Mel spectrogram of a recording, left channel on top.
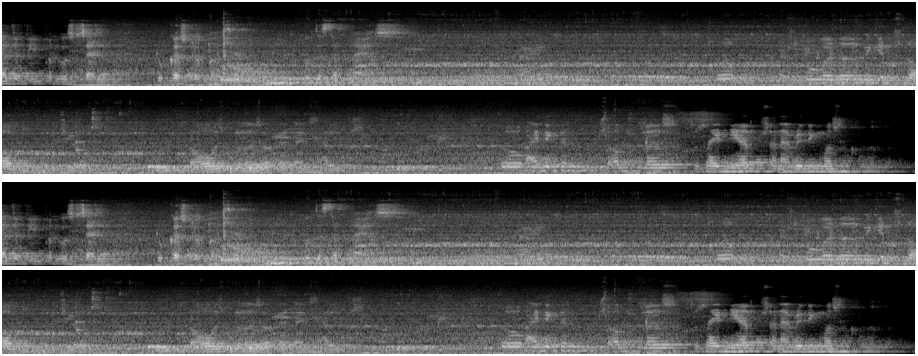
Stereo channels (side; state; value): both; identical; correlation 1.00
